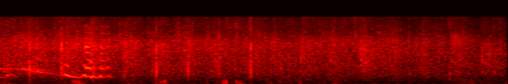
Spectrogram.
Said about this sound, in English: Let's give them one more round of applause as they...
